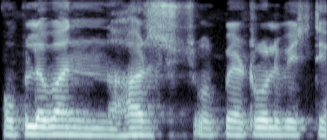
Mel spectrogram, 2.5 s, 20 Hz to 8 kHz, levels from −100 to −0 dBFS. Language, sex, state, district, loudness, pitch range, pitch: Hindi, male, Bihar, Supaul, -16 LUFS, 145-155 Hz, 150 Hz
